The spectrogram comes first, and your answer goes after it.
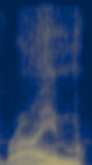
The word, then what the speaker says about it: RiME: ps4 specific game is rime I believe that's how it's pronounced it's capital R lowercase I capital M II so it's a third-person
